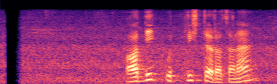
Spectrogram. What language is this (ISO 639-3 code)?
nep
